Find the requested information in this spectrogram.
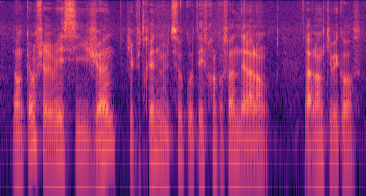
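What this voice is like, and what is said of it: Fairly strong accent. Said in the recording (French): “j'ai un accent un peu fort”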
